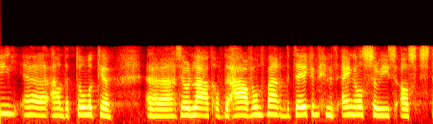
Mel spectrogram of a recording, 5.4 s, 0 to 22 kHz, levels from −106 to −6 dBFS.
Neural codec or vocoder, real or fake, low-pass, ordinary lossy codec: codec, 16 kHz in and 24 kHz out, 0.8 kbps, FocalCodec, streaming, 65536 codes; fake; 5.4 kHz; none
